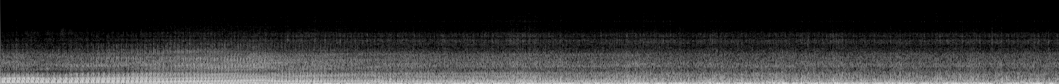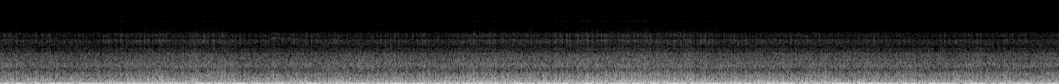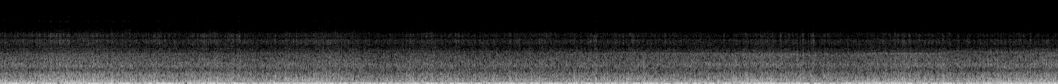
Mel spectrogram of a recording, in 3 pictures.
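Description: Honda Rebel 1100 DCT's parallel-twin engine accelerating away, its revs rising in several quick steps over the first few seconds as the gears shift, then running steadily at road speed under a rush of wind noise.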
